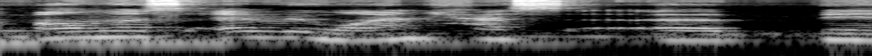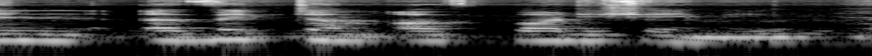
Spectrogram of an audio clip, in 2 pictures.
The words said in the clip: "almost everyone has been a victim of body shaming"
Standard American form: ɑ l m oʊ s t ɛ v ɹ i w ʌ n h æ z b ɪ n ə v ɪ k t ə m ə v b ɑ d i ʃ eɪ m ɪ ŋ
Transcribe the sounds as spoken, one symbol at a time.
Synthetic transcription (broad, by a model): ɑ l m oʊ s t ɛ v ɹ i w ʌ n h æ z b ɪ n ə v ɪ k t ə m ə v b ɑ d i ʃ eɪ m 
